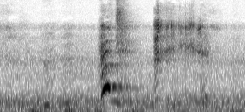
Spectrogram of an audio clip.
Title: Sneezing game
